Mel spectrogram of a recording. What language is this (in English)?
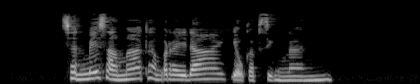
Thai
